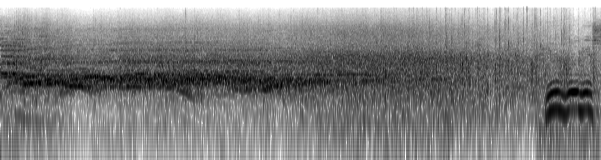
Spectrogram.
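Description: Large audience applauding, easing off slightly before a woman starts speaking near the end.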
